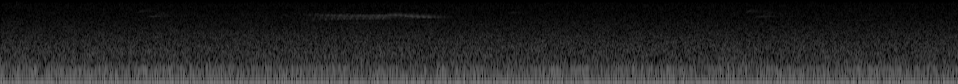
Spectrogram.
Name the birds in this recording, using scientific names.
Empidonax difficilis, Leiothlypis celata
